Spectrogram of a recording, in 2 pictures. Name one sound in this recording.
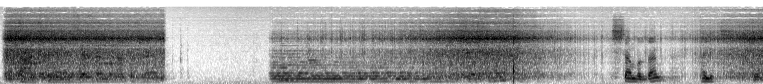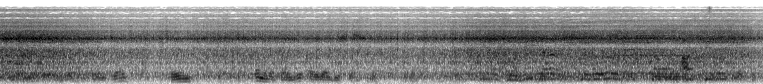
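An FM tuner plays a weak distant station through hiss and static.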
